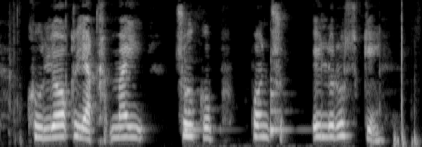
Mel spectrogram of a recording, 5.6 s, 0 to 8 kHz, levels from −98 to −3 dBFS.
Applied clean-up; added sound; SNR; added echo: classical method log-MMSE.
